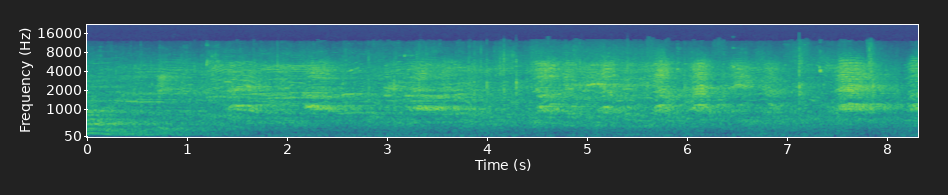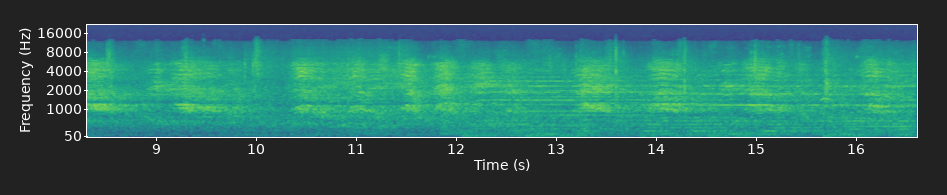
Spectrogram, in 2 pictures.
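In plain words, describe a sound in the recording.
Many people clap their hands.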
